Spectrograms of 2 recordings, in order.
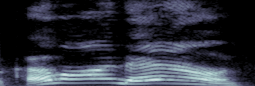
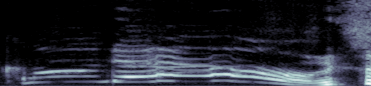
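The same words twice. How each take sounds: First: High, slow hammed-up sales pitch; used car salesman. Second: Said in the usual way. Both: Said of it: "I sound like a used car salesman now".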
